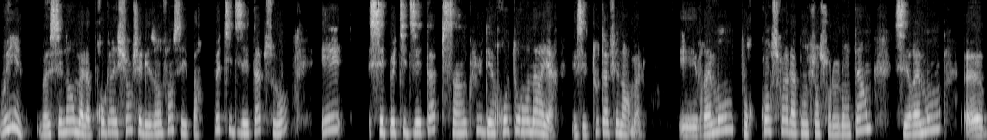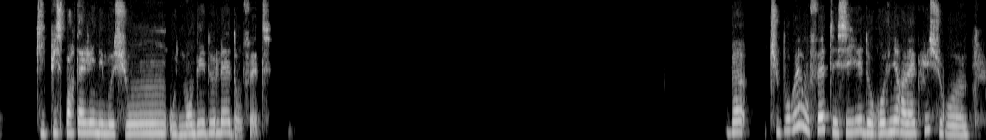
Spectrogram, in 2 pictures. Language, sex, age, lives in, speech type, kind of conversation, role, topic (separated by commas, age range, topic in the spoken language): French, female, 30-34, France, read, expert-assistant, expert, Comment expliquer que les élèves décrochent rapidement sur une nouvelle plateforme éducative ?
